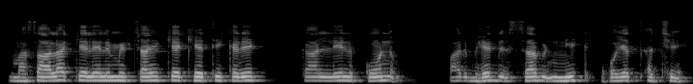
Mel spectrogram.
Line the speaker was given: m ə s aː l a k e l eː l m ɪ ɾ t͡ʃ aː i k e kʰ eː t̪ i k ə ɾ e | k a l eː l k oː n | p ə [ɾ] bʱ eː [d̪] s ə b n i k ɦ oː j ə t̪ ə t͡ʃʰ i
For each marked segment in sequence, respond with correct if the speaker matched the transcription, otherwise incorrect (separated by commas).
correct, correct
